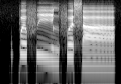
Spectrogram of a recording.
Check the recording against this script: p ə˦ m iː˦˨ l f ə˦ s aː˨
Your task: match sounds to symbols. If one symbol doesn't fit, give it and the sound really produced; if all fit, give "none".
m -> f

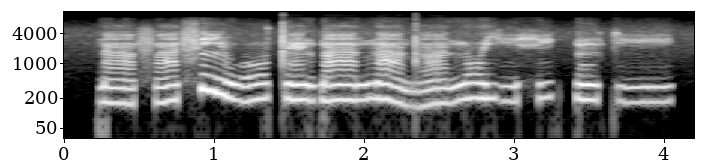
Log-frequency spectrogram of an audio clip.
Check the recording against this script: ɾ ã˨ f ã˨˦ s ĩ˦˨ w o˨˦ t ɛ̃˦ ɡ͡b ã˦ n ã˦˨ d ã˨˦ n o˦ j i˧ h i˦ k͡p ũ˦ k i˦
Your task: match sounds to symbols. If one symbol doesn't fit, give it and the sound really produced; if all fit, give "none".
none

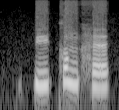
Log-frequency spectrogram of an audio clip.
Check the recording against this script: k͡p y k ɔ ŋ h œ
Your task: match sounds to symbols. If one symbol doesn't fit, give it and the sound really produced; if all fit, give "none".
none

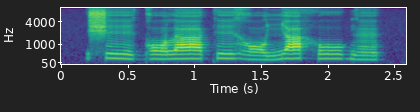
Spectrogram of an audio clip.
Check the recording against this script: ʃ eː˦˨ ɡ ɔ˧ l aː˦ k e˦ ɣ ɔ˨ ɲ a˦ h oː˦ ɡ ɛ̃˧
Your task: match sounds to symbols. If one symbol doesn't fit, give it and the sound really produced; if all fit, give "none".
none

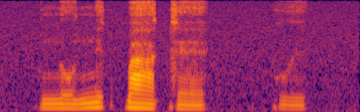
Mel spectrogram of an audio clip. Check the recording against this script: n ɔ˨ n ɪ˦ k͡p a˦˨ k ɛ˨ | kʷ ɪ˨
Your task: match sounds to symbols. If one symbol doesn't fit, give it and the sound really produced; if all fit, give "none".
ɔ˨ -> o˨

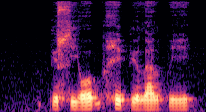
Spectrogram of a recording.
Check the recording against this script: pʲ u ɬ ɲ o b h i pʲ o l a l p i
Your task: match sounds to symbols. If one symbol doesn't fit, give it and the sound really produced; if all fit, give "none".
ɲ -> j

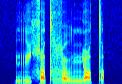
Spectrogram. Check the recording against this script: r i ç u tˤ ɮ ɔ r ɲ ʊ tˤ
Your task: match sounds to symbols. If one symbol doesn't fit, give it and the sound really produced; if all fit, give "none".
none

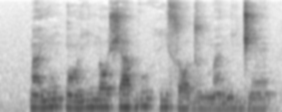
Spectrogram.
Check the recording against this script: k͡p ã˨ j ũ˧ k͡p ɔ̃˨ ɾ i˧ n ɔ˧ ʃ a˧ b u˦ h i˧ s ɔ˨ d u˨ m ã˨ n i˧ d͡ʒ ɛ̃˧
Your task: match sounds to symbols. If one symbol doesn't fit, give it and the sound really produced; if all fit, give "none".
none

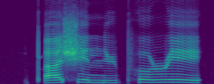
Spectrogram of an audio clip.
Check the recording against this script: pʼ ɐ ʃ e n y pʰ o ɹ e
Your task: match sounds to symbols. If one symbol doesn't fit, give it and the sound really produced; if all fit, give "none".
ɐ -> a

